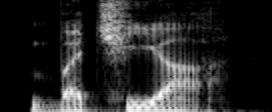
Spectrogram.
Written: बछिया

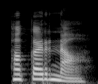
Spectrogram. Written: हँकरना

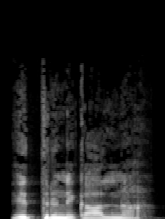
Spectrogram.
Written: इत्र

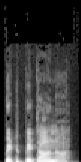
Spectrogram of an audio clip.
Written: पिट-पिटाना

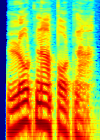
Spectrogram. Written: लोटना पोटना

